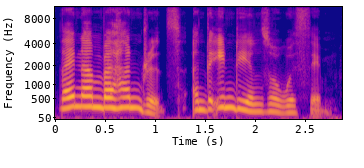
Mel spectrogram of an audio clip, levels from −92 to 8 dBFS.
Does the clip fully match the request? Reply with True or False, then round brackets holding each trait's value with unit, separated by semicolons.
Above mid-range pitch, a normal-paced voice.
True (225 Hz; 190 wpm)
